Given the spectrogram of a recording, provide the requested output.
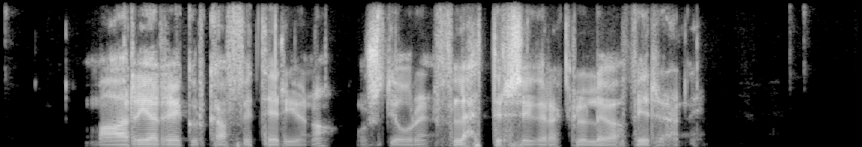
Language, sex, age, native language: Icelandic, male, 20-29, Icelandic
